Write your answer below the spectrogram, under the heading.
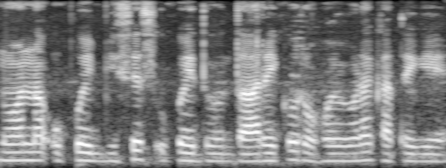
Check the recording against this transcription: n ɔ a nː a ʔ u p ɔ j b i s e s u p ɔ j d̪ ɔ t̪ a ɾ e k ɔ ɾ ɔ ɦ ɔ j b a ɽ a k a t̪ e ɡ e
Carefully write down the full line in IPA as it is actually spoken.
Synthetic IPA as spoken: n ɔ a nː a ʔ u p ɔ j b i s e s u p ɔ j d̪ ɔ d̪ a ɾ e k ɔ ɾ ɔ ɦ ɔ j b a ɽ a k a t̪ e ɡ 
